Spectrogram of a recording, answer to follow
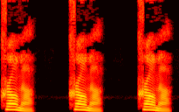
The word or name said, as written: chroma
